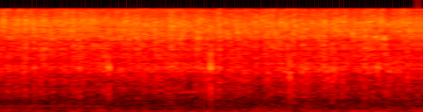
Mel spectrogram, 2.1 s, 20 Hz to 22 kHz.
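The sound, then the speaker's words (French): Sausages and onions sizzle in a pan on a solar cooker whose mirrors focus sunlight onto it, producing a steady crackling hiss with small scattered pops throughout and no voices. “En 2 minutes, la lumière du soleil chauffe tellement la casserole que les saucisses et les oignons se mettent à grésiller.”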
